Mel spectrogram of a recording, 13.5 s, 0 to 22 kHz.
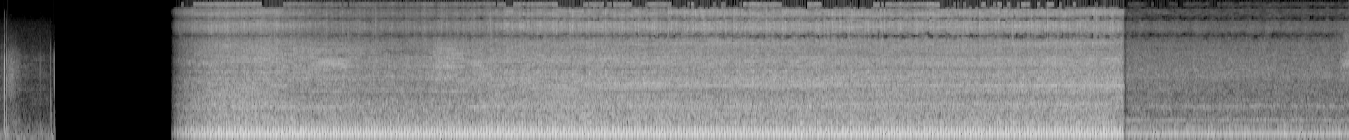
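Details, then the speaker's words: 2006 Toyota 4Runner, after repairing no-start-when-hot caused by bad park/neutral switch and connector, warmed up about five minutes: steady even idle, firm low hum, no misses, knocks or hunting; normal idle. "I've been heating it up for about five minutes still looking good I'm gonna let it set here in idle"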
